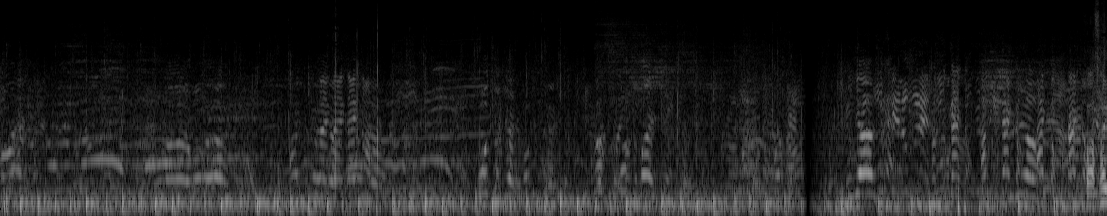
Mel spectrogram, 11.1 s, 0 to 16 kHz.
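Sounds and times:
rhythmic thuds from stands: 0.0 - 11.0.

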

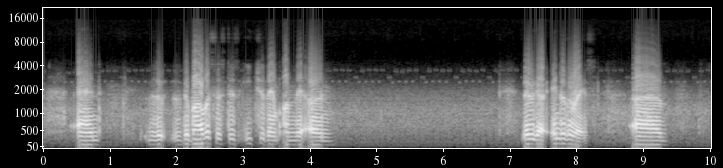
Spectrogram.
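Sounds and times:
microphone hiss: 0.0 - 10.0
high-pitched pulsing tone: 0.4 - 10.0.

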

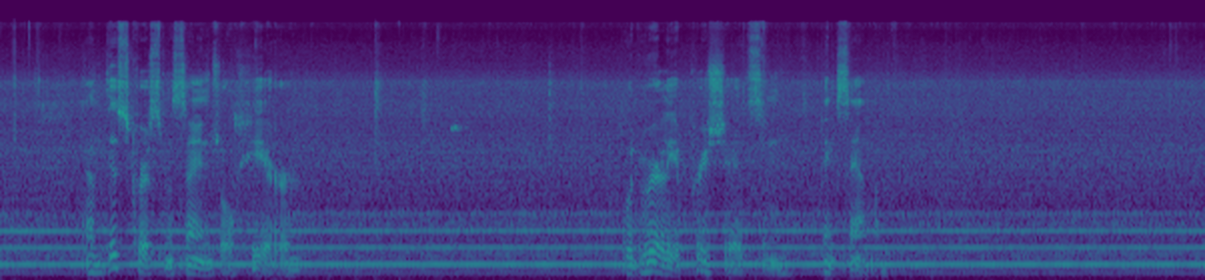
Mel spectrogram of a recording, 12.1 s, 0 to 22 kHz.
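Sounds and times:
electrical hum with pitched tones: 0.0 - 12.0.

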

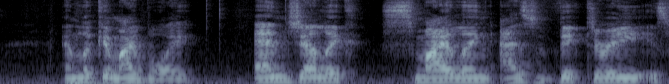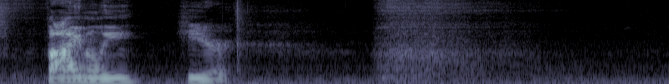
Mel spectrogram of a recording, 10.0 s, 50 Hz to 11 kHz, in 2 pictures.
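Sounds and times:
man breathing softly: 6.8 - 9.4.

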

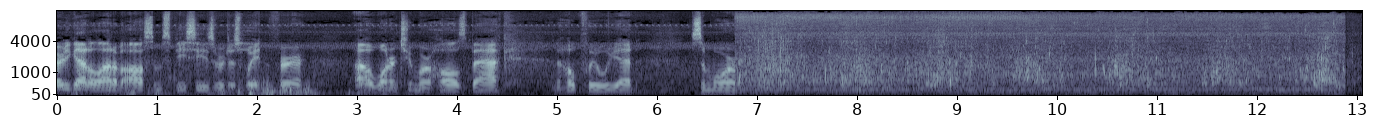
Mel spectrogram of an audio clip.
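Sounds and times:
faint steady hum: 4.5 - 13.0
river water splashing and gurgling: 6.8 - 13.0.

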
